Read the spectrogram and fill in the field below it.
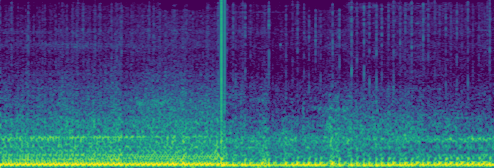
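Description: Motorcycle riding through downtown streets, a steady loud engine drone with harmonic rumble throughout, a brief sharp click near the middle, and the engine note roughening slightly afterward.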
